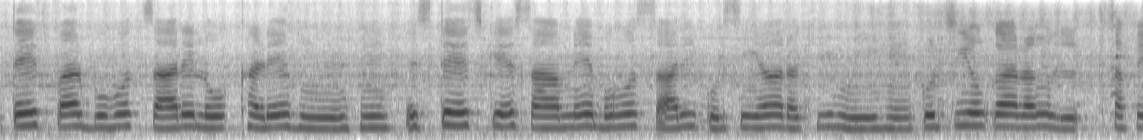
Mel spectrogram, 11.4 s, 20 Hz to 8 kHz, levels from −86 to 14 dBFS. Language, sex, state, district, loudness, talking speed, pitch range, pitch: Hindi, female, Bihar, Samastipur, -22 LUFS, 115 wpm, 205-225 Hz, 215 Hz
